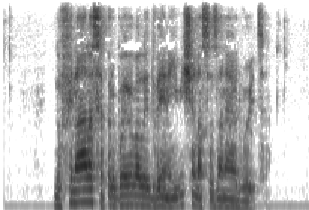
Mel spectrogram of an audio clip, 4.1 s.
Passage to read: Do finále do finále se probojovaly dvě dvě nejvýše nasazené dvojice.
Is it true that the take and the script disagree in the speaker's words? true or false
true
